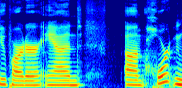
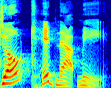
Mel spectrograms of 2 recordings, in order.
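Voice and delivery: mock wooden, unconvincing acting. Retelling a scene, imitating an unconvincing actress playing a kidnapped prisoner. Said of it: "so non-convincing, unconvincing".

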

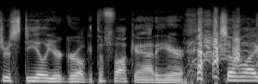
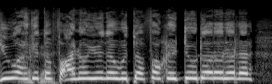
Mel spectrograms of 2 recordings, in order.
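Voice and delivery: put-on, all-out, high-pitched screaming; 12 semitones higher, 3 dB louder than usual. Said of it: "screaming through the door".

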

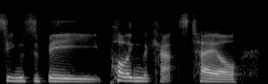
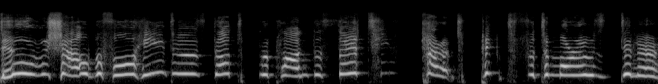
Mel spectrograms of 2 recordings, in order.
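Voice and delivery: put-on high, raised cackling old voice; 5 dB louder than usual. Aunt Mags stops rocking, looks into the fire, and proclaims: cackling old voice. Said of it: "and proclaims in a cackling old voice".

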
